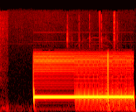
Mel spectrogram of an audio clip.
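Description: A loud, steady telephone dial tone as a call is placed to Jēkabs Rēnis: one continuous mid-pitched hum lasting about a second and a half, then cutting off abruptly, with no voices.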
